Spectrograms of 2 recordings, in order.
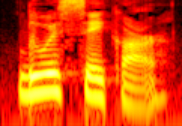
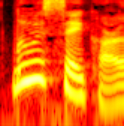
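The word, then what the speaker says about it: Louis Sachar: I don't know if we're saying his name right. Louis Sekar? – I always heard Sekar? Louis Sekar. Louis Sekar. That's what I've always heard.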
